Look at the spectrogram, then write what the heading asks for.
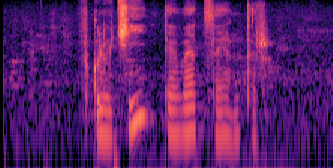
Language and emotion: Russian, neutral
